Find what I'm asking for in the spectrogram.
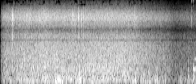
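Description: Wind rushes and waves wash around a sailing boat in good wind on a short passage among the Society Islands. The sound is a steady, broad hiss of airflow and water that eases slightly near the end.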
